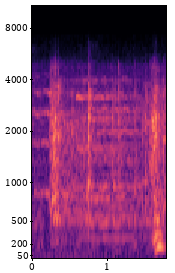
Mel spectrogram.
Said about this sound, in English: Oh, now, with my left hand, I'll just pick up this phone. I'll put it down and dial.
